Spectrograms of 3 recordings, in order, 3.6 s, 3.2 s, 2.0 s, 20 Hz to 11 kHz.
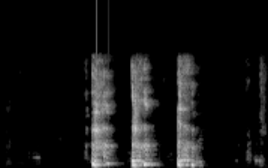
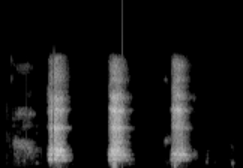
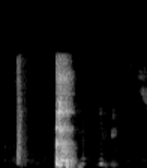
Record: {
  "three_cough_length": "3.6 s",
  "three_cough_amplitude": 27880,
  "three_cough_signal_mean_std_ratio": 0.32,
  "exhalation_length": "3.2 s",
  "exhalation_amplitude": 27391,
  "exhalation_signal_mean_std_ratio": 0.34,
  "cough_length": "2.0 s",
  "cough_amplitude": 32557,
  "cough_signal_mean_std_ratio": 0.26,
  "survey_phase": "beta (2021-08-13 to 2022-03-07)",
  "age": "18-44",
  "gender": "Female",
  "wearing_mask": "No",
  "symptom_none": true,
  "smoker_status": "Ex-smoker",
  "respiratory_condition_asthma": false,
  "respiratory_condition_other": false,
  "recruitment_source": "REACT",
  "submission_delay": "4 days",
  "covid_test_result": "Negative",
  "covid_test_method": "RT-qPCR",
  "influenza_a_test_result": "Negative",
  "influenza_b_test_result": "Negative"
}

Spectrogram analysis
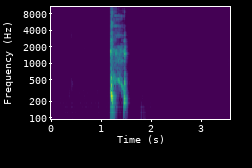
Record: {
  "cough_length": "3.6 s",
  "cough_amplitude": 32768,
  "cough_signal_mean_std_ratio": 0.18,
  "survey_phase": "beta (2021-08-13 to 2022-03-07)",
  "age": "45-64",
  "gender": "Male",
  "wearing_mask": "No",
  "symptom_cough_any": true,
  "symptom_runny_or_blocked_nose": true,
  "symptom_fatigue": true,
  "symptom_headache": true,
  "symptom_onset": "4 days",
  "smoker_status": "Never smoked",
  "respiratory_condition_asthma": false,
  "respiratory_condition_other": false,
  "recruitment_source": "Test and Trace",
  "submission_delay": "2 days",
  "covid_test_result": "Positive",
  "covid_test_method": "ePCR"
}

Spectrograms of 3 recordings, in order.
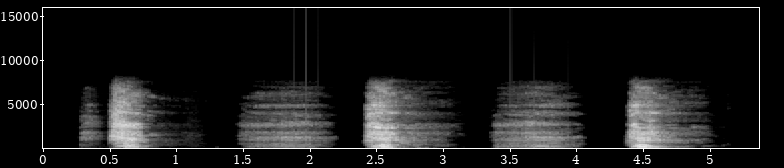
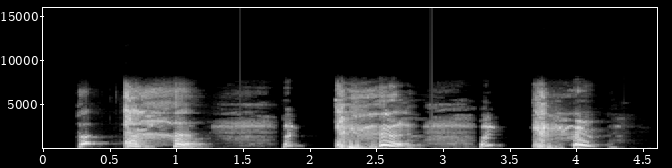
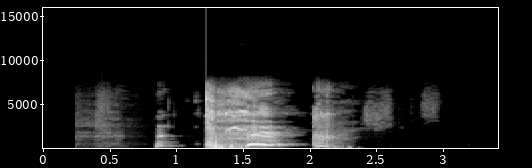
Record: {
  "exhalation_length": "5.4 s",
  "exhalation_amplitude": 28228,
  "exhalation_signal_mean_std_ratio": 0.31,
  "three_cough_length": "4.6 s",
  "three_cough_amplitude": 29502,
  "three_cough_signal_mean_std_ratio": 0.5,
  "cough_length": "3.4 s",
  "cough_amplitude": 32768,
  "cough_signal_mean_std_ratio": 0.36,
  "survey_phase": "beta (2021-08-13 to 2022-03-07)",
  "age": "65+",
  "gender": "Female",
  "wearing_mask": "No",
  "symptom_none": true,
  "smoker_status": "Never smoked",
  "respiratory_condition_asthma": false,
  "respiratory_condition_other": false,
  "recruitment_source": "REACT",
  "submission_delay": "1 day",
  "covid_test_result": "Negative",
  "covid_test_method": "RT-qPCR",
  "influenza_a_test_result": "Negative",
  "influenza_b_test_result": "Negative"
}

